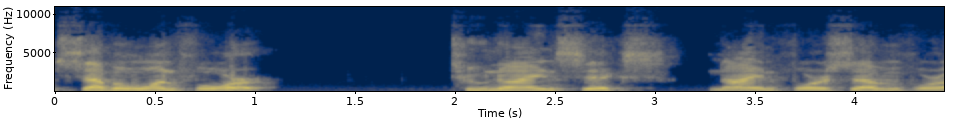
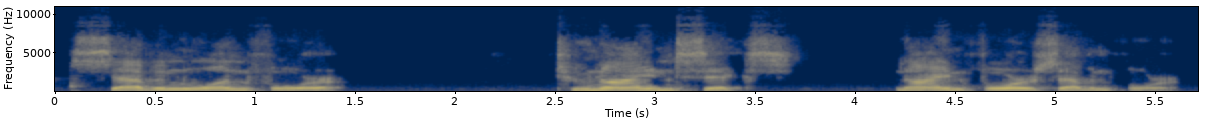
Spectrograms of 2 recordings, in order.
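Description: First: The number is said at a quicker pace. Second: The number is said slowly and easily.

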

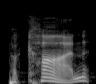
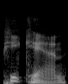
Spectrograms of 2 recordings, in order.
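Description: First: It is said the Texan way. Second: It is said the New York way. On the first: This is how people in Houston say it. "I had to learn how to say pecan" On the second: This is how it is said in New York. "Coming from New York"

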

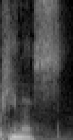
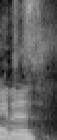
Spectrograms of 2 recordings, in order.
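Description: First: The word is said at the lowest volume. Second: The word is yelled at the highest volume. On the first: "So if you start off, you're like" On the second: "You have to yell it louder than the person before"

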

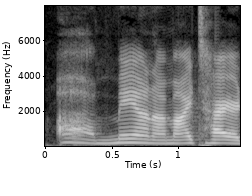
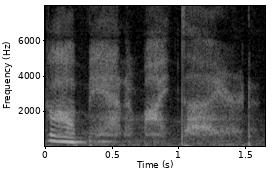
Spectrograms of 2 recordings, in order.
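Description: First: It is said in a normal speaking voice. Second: It is said in a whispery little-kid voice.

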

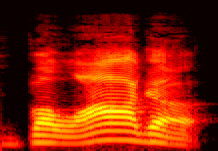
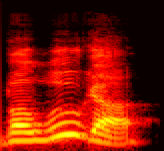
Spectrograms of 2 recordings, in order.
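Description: First: The name does not sound like beluga. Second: The name sounds like the whale, beluga. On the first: The speaker calls it right. "I believe that is the correct way to say it" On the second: The speaker calls it wrong. "It's not Brian Beluga like the whale"

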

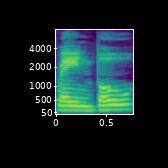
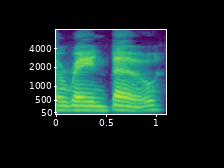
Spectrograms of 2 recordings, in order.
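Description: First: The O vowel is made in the back. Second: The O vowel is made further front. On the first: "the pronunciation of O in the back of the mouth" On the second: "to more in the front of the mouth"

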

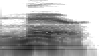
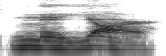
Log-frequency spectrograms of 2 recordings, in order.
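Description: First: It is said as one syllable. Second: It is said as two syllables. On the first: The name's spelling is reversed. The speaker calls it wrong. "Most people would say N-A-Y-R, so Nair" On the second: The name's sound is reversed. The speaker calls it right. "to pronounce it backwards, it's Nayar"

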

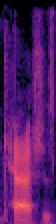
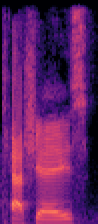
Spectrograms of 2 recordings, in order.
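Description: First: The word is said like 'cash' with no 'ay'. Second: The word is said like 'cash-ay' with a final 'ay'. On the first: The speaker calls it right. "Plus one for saying caches properly" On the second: The speaker calls it wrong. "not caches. There's no damn accent over the E"

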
